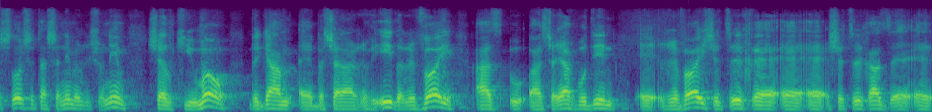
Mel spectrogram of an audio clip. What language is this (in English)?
Hebrew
